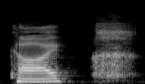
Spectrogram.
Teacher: the air escapes it's equivalent to the CH in Scottish Loch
